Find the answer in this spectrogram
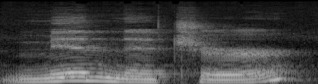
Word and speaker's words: miniature: with this side um in these pronunciations in miniature and miniature we have first syllable stress letter I says I in both syllables um and this can sometimes also sound a little bit like awah Mina miniature it's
